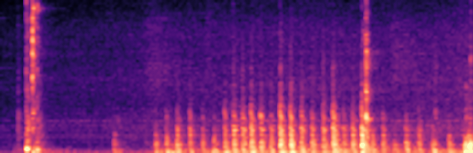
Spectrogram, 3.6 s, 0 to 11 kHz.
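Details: Ford Fox Body Mustang with 410 cubic inch small block and manual gearbox, rear end damaged by 6,000+ rpm clutch drops: turning the axle by hand gives stuttering uneven clacks and sharp knocks from broken ring gear teeth.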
